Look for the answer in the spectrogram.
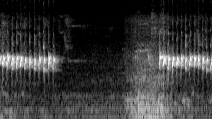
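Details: Female sooty-headed bulbul in breeding condition calling a male, a ngecuplik-style call: a fast rattling series of high, even chirps lasting about a second, a pause with soft low rustling, then the rapid chirp series resumes.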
